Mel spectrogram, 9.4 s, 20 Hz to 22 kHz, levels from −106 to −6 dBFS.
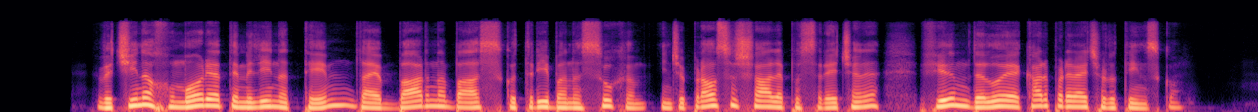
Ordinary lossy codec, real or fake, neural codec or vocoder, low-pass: Opus, 64 kbps; fake; codec, 24 kHz, 1.2 kbps, DualCodec; 10.8 kHz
